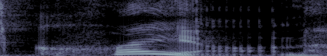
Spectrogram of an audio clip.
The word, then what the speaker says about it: crayon: it by ear correct is it crayon if you say cran we're gonna fight crayon or crown it's crayon I say cray I well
